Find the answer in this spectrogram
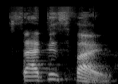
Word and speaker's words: satisfy: సాటిస్ఫై satisfy verb కాబట్టి stress will be on the second syllable.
